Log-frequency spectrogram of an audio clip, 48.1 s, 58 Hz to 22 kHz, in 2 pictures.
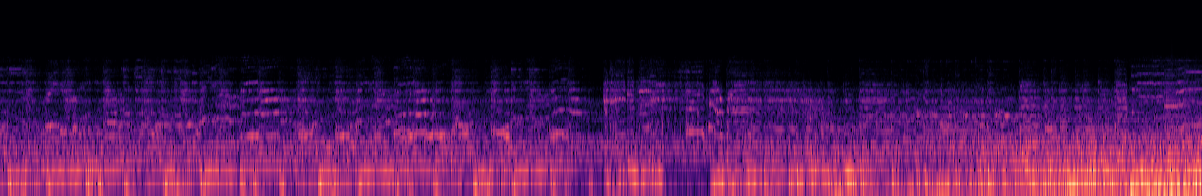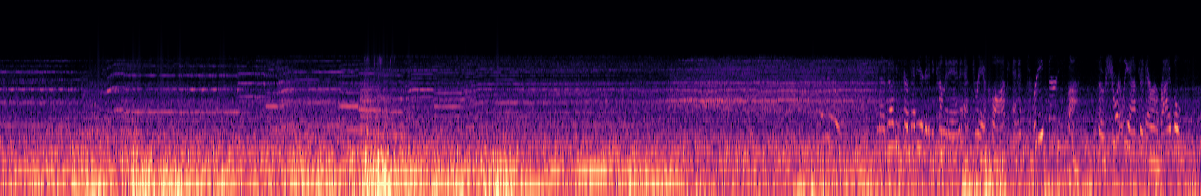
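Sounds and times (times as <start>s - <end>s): car driving rumble: 0.0s - 13.4s, 14.1s - 48.0s
guitar music on car radio: 0.0s - 48.0s.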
